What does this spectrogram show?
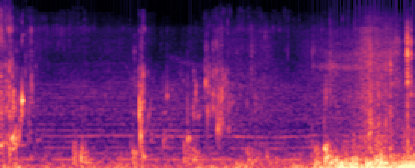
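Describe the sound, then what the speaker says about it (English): Paddle strokes and water splashing close by from a small boat on a lake while fishing for panfish, with wind rushing across the microphone and the water sounds growing louder toward the end. "I'm really just paddling today."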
